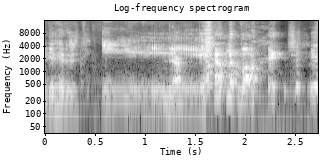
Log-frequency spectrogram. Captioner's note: buzzing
